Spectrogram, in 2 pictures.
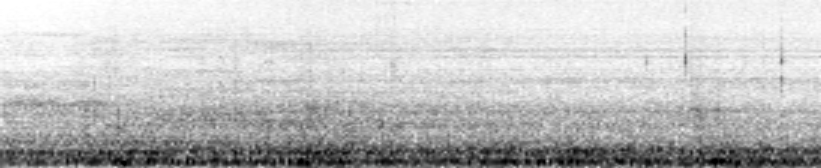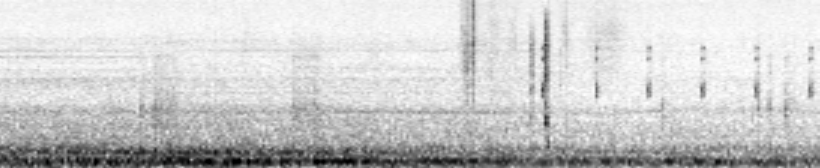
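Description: Steady road and engine rumble heard inside a moving car's cabin. A few light, evenly spaced ticks begin near the end.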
